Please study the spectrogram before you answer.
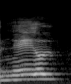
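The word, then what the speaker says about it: Nahle: unos me dicen que no se dice nale se dice nail A quién le importa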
